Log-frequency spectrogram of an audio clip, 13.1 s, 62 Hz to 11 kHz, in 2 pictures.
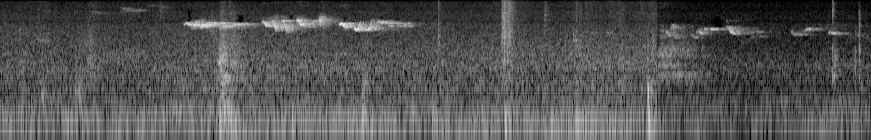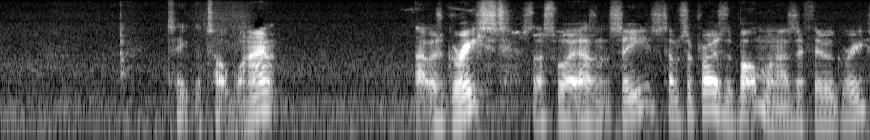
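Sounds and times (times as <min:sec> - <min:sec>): bird chirping: 0:00.0 - 0:03.4, 0:05.0 - 0:06.6.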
